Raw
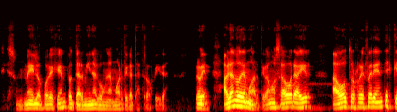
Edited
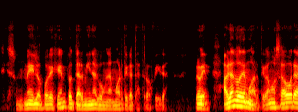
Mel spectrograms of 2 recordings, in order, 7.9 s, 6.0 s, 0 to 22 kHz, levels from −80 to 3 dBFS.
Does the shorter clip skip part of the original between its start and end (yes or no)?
no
